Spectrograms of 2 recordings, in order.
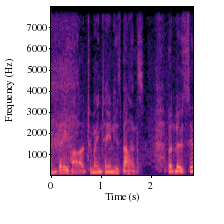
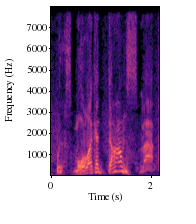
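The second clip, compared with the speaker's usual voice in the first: grizzled; 6 semitones higher than usual. A narrator's reading. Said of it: "grizzled Rhubarb".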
